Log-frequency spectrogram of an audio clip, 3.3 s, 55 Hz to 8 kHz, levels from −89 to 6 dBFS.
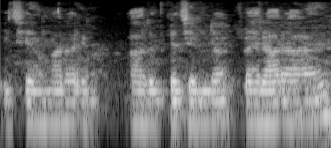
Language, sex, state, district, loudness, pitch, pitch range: Hindi, male, Bihar, Muzaffarpur, -17 LUFS, 125 Hz, 125-130 Hz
